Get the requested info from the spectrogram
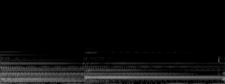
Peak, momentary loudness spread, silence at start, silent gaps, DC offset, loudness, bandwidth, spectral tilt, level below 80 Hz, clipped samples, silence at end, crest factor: -28 dBFS; 7 LU; 0 s; none; under 0.1%; -42 LUFS; 2.7 kHz; -11 dB/octave; -72 dBFS; under 0.1%; 0 s; 12 dB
